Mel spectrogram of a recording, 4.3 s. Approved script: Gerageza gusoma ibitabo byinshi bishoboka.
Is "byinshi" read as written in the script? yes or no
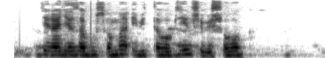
yes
